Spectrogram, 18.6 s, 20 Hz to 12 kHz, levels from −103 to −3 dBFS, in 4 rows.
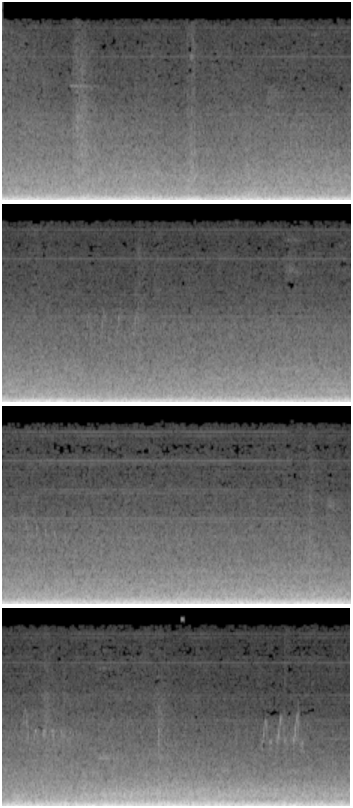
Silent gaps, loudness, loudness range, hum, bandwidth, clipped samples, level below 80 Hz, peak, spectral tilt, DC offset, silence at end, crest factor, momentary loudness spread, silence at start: none; -20 LUFS; 1 LU; none; 10.5 kHz; under 0.1%; -20 dBFS; -6 dBFS; -8 dB/octave; under 0.1%; 0 s; 12 dB; 3 LU; 0 s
